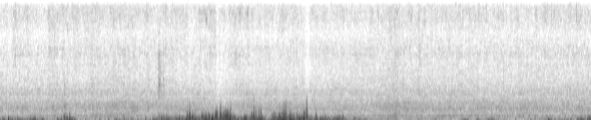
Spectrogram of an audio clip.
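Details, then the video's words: Bee collecting pollen, its low droning buzz rising and falling in uneven swells, loudest and densest in the middle stretch, then fading to a soft hum with occasional closer passes near the end. "Relaxing Bee Sounds. Сбор пыльцы."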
